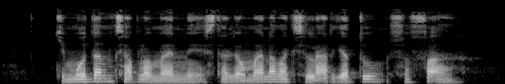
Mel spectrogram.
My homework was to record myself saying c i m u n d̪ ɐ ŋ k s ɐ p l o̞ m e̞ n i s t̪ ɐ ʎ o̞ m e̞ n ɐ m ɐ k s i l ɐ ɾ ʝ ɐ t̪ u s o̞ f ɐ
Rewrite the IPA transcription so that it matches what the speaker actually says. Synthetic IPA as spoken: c i m u n d̪ ɐ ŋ k s ɐ p l o̞ m e̞ n i s t̪ ɐ ʎ o̞ m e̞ n ɐ m ɐ k s i l ɐ ɾ ʝ ɐ t̪ u s o̞ f ɐ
